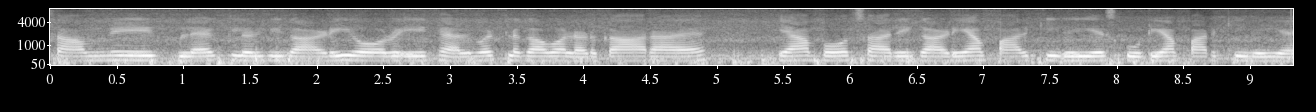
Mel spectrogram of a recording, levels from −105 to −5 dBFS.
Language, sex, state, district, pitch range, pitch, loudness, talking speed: Hindi, female, Rajasthan, Bikaner, 185-195 Hz, 190 Hz, -14 LUFS, 180 wpm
